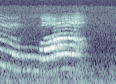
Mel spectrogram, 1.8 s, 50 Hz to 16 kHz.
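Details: Indoors in the early morning, Chatoran, a cream Exotic Shorthair kitten born 15 April 2019, cries to see its owner, who sleeps in another room. It gives one drawn-out, wavering meow that swells in the middle, then fades.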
